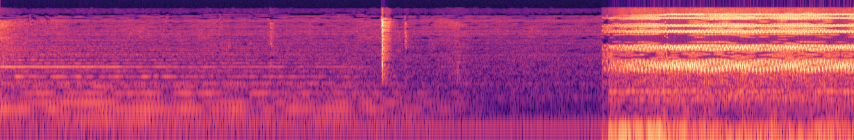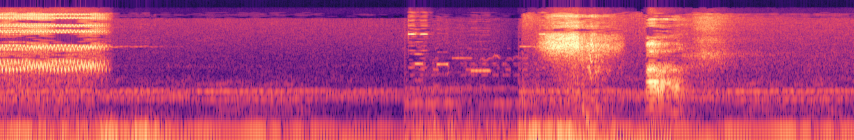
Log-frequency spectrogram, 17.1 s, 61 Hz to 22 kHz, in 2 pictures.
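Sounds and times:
low steady hum: 0.0 - 17.0
shimmering warbling tone: 6.0 - 10.2.

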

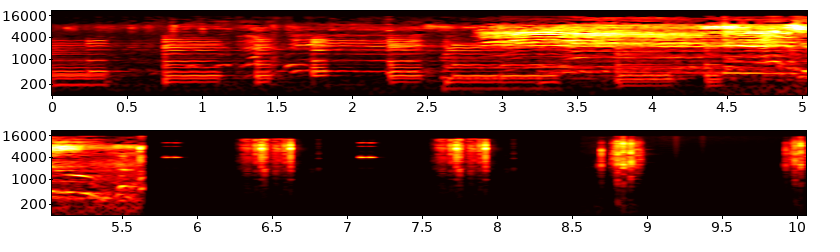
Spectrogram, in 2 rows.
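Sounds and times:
camera shutter releasing: 7.6 - 8.0, 8.6 - 9.1.

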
